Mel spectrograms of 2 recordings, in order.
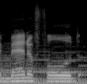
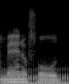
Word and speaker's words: manifold: you dear a penny you say manifold like many I said manifold which is wrong say rapier pier tier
